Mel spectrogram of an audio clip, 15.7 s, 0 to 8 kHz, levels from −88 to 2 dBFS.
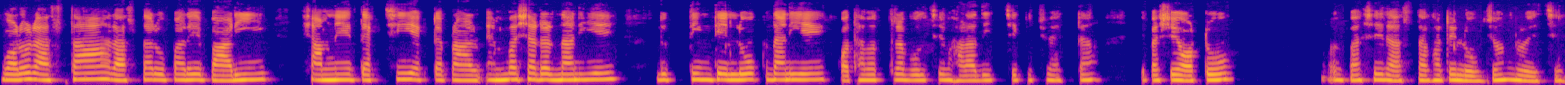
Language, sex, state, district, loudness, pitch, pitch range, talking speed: Bengali, female, West Bengal, Jhargram, -17 LUFS, 195 Hz, 185-205 Hz, 110 wpm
